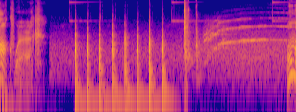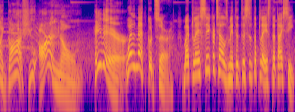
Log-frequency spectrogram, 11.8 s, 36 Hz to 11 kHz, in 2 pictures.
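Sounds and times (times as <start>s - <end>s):
speech: 0.0s - 0.9s, 5.7s - 11.8s
sharp knocks on the wooden front door of a tavern: 1.5s - 3.4s.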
